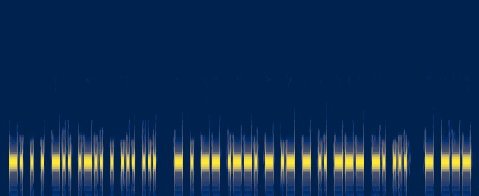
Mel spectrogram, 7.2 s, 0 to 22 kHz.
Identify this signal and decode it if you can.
Morse code, heard as a keyed tone, about 30 wpm, 600 Hz. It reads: NEEDLESS TEMPTATIONS TO
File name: the old man and the sea / the old man and the sea 1 30wpm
